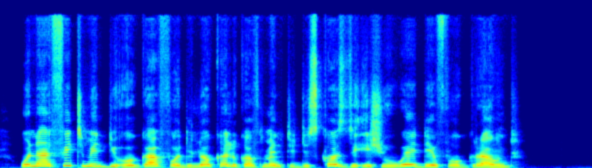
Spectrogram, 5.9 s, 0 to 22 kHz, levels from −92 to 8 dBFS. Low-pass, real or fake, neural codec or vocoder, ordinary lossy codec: none; fake; autoencoder, 48 kHz, 128 numbers a frame, DAC-VAE, trained on Japanese speech; none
